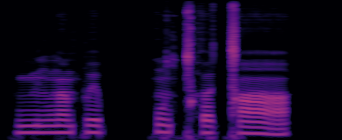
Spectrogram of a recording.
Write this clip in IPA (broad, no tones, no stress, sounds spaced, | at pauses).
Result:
mʲ ə̃ ŋ œ̃ p ɪ pː ũ ǀʰ ə ǀ ã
